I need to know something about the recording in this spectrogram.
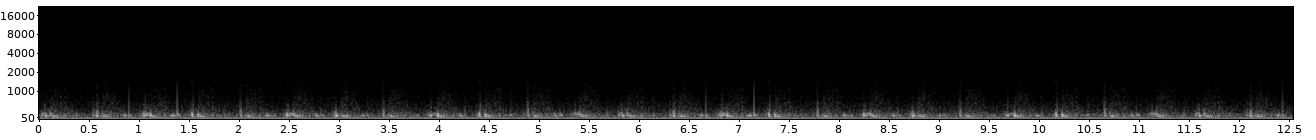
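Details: Womb-sound sleep aid for babies: regular muffled low heartbeat thumps over a soft rushing white-noise hum of flowing sounds, a womb-like heartbeat.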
